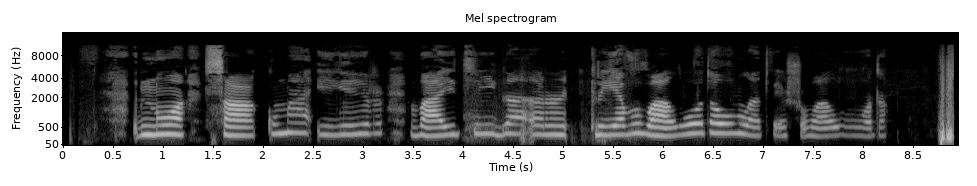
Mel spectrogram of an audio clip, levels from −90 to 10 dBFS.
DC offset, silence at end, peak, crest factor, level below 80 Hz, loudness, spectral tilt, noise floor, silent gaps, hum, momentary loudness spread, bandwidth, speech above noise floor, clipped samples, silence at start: under 0.1%; 0 s; -6 dBFS; 20 dB; -56 dBFS; -25 LUFS; -4 dB/octave; -46 dBFS; none; none; 17 LU; 11.5 kHz; 21 dB; under 0.1%; 0.5 s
